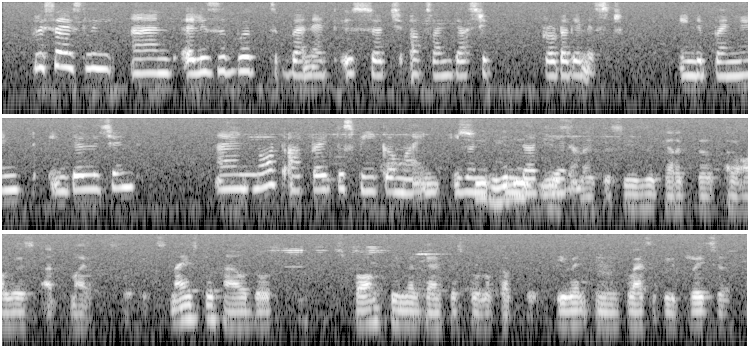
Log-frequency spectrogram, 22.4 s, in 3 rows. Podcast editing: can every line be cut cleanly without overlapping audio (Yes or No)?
No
